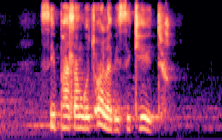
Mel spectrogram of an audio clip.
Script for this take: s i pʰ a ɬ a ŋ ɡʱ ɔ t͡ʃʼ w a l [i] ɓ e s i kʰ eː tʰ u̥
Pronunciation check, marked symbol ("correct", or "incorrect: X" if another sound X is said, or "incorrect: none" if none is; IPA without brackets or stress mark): incorrect: a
